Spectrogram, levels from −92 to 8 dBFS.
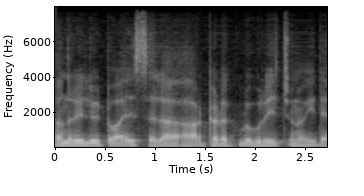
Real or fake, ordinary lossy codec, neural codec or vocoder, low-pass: fake; none; codec, 16 kHz, 0.3 kbps, FocalCodec; none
